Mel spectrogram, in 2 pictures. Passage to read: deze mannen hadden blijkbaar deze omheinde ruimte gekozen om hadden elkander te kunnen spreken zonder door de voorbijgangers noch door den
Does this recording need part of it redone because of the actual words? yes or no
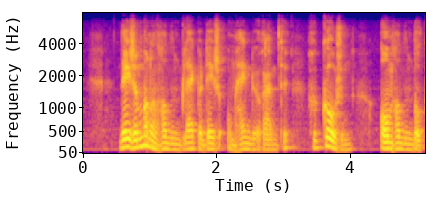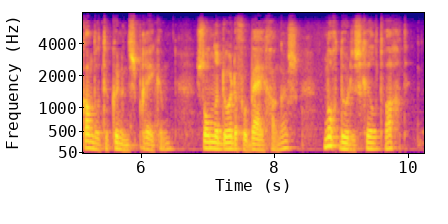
no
